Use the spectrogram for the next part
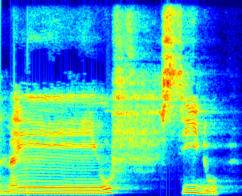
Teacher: نصبر على الفاء، نتم كسرة السين وضمة الياء والدال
